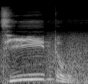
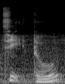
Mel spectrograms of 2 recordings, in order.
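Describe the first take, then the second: First: A long i vowel replaces the glottal stop. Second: A glottal stop comes before the t. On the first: "Hamzahnya diganti ya" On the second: "Lafaz jitu"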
